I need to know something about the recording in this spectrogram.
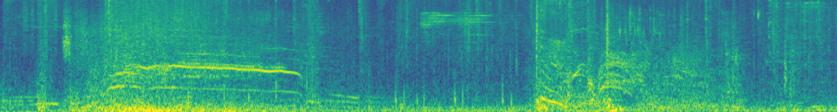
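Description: A man screams in pain.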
